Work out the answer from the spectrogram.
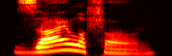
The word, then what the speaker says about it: xylophone: ex-girlfriend ex-husband or ex-wife when X starts a word then it's pronounced like Z there are very few of these words in English but a couple of them are xenophobia xylophone and Xerox xenophobia means fear of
